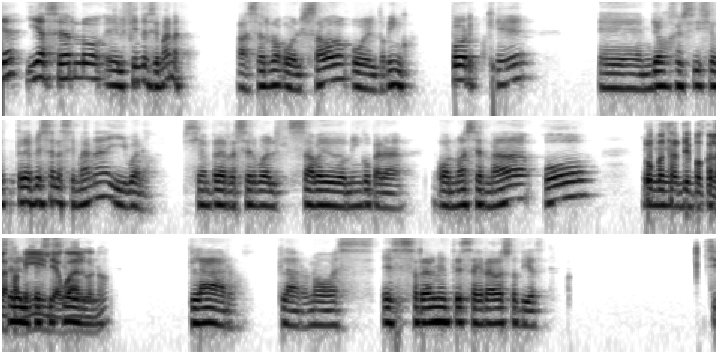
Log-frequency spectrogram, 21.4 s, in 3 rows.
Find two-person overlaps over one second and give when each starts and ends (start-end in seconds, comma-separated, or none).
13.6-15.3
